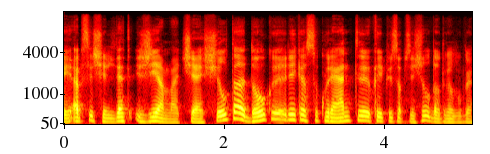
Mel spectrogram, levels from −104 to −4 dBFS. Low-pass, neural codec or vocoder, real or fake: 14.4 kHz; codec, 44.1 kHz, 2.6 kbps, SNAC; fake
